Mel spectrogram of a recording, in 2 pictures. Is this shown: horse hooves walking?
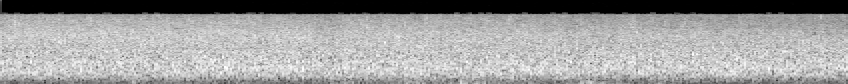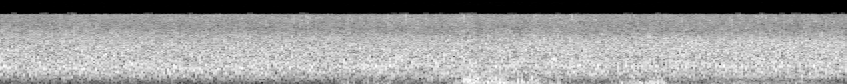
no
